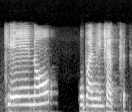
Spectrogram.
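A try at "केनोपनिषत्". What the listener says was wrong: இல்ல நீங்க சேர்த்தே படிங்க. கேனோபனிஷத் அப்படி படிங்க. இல்ல உபனிஷத் வரக்கூடாதுமா அங்க. அது அப்படி எழுதவே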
